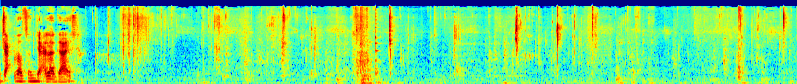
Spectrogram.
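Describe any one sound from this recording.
A young woman chews and munches food close by.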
